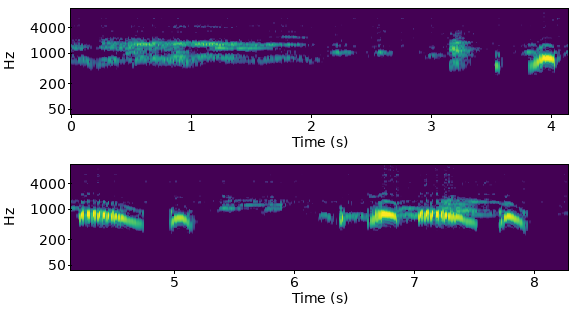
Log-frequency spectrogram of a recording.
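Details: Female spotted dove kept as a decoy bird, calling to stir up wild doves: two coo phrases, each a few short notes, a long pulsed throaty coo, then a falling final note, with soft murmuring between phrases.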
